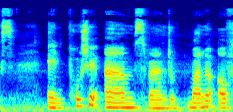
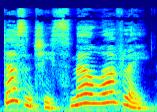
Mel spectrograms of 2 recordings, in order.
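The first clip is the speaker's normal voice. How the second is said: put-on children's delight; 10 semitones higher, 4 dB louder than usual. A narrator's reading. Children admiring the horse.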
